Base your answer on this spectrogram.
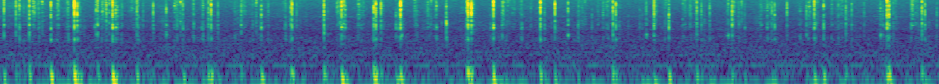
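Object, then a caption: Cardboard notebook cover. Fingernails scratch the cardboard cover of a marbled composition notebook held close to the mic. Quick, uneven scratching strokes come as a dense run of short, dry ticks over a heavy low rumble, with sharp bright flicks on the strongest strokes, all quick to die away.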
